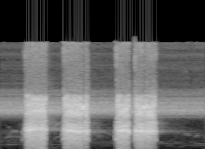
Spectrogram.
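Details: Black francolin calling. Four harsh, grating notes in two pairs, each about a fifth of a second long, over a steady high insect hum.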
